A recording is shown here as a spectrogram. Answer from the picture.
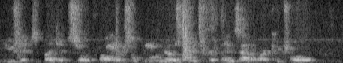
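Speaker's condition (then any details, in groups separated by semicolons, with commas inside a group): No condition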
